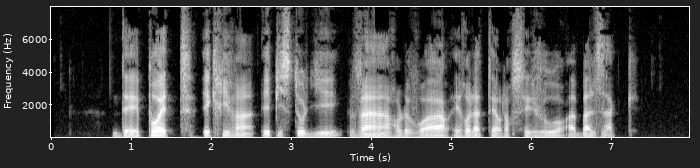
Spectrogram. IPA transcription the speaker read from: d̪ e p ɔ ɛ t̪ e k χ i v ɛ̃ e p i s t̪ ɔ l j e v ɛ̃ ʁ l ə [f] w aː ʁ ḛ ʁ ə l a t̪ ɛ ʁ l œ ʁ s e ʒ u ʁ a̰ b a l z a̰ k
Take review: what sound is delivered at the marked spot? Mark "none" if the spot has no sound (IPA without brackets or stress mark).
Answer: v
